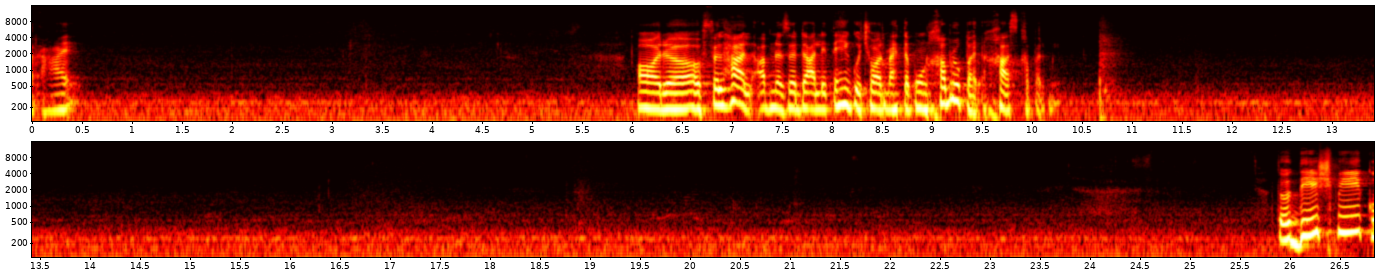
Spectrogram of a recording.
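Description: A woman speaks calmly and clearly into a microphone, in short bursts with long pauses.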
